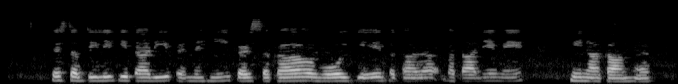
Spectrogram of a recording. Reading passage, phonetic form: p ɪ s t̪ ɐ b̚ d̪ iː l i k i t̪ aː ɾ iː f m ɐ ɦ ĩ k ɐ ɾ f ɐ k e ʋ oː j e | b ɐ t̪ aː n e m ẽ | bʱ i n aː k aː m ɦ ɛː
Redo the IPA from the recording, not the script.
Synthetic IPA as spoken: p ɪ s t̪ ɐ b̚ d̪ iː l i k i t̪ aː ɾ iː f n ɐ ɦ ĩ k ɐ ɾ s ɐ k a ʋ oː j e | b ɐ t̪ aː n e m ẽ | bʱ i n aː k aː m ɦ ɛː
